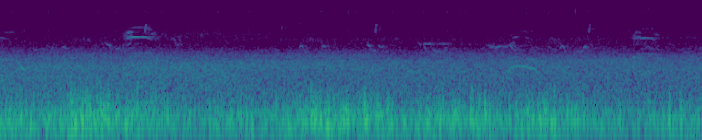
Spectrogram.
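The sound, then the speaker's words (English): Outdoor ambience: a steady low rumble carries a few faint, scattered bird calls, brief high chirps that come and go. No one speaks. “So enjoy the birds and have a good Cinco de Mayo.”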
